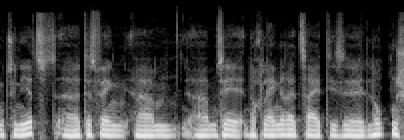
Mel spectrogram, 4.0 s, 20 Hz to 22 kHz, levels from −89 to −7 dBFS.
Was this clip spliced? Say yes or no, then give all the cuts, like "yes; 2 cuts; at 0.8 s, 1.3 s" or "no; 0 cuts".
no; 0 cuts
